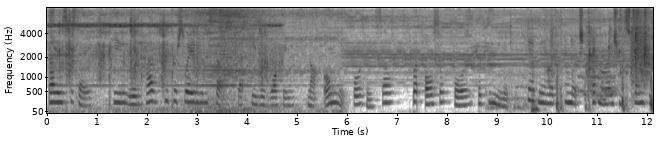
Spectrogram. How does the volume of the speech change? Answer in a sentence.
The loudness of the speech stays about the same.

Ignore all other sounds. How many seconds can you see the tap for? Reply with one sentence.
You can hear the tap for 3 seconds altogether.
